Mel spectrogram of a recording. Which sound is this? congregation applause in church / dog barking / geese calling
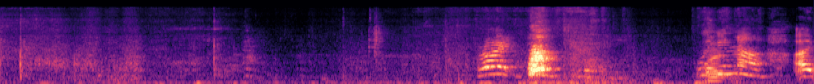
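dog barking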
